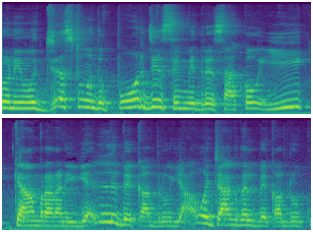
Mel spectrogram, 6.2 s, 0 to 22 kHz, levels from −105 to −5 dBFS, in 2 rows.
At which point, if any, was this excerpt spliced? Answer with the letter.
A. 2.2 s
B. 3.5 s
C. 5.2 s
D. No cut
D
